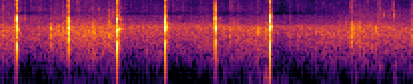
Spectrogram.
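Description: Audience applauding, with one pair of hands close by clapping sharply about four times a second until about a second and a half in, over the softer clapping of the rest of the room.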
